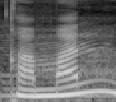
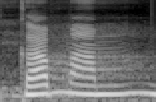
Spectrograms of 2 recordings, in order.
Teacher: Maka cara bacanya nun sukun ini dibunyikan diganti ya bunyinya dengan bunyi mim sukun. Jadi yang tadinya kaman jadi kamam, jadi m disertai dengungan. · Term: hukum iqlab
